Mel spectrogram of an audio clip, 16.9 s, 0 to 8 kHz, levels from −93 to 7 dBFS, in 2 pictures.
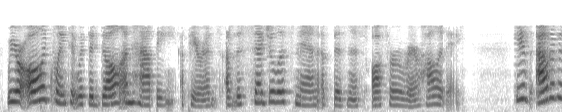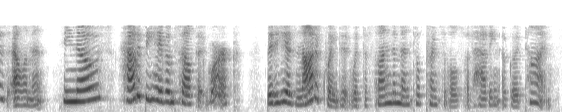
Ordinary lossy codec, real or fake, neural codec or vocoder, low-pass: AAC, 16 kbps; real; none; 7.2 kHz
